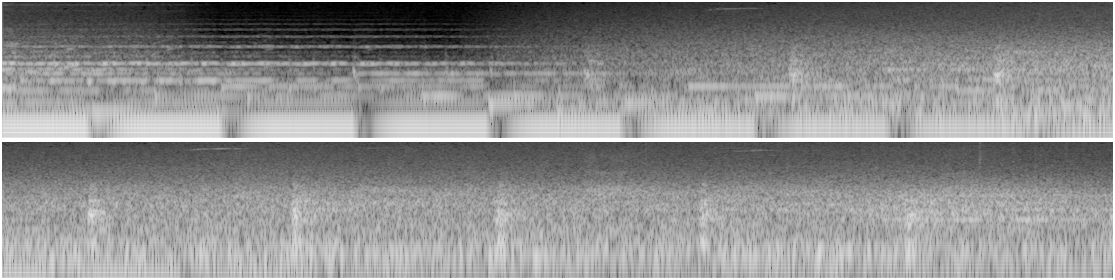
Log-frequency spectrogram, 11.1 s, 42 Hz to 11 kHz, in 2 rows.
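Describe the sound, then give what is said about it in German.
Wind turbines turning in Klicksbühl, a village of about 1000 people with very many turbines: a steady low rumbling whoosh with soft rhythmic thumps roughly once a second, following a droning engine hum that fades out during the first few seconds. “Hörst du das Geräusch? Also klingt nach Windrädern.”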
